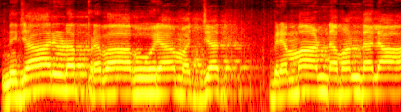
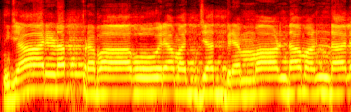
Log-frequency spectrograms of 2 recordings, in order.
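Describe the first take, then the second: First: The words are split apart by pauses. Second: The words run together as one unit. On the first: The compound is broken into separate words. The speaker calls it wrong. "എന്ന് ചൊല്ലിയാൽ തെറ്റാ" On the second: The compound is kept as a single word. The speaker calls it right. "ഒറ്റപ്പദവാ"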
